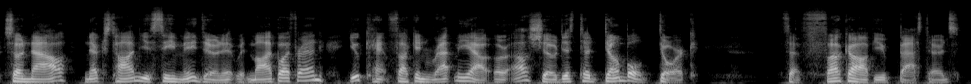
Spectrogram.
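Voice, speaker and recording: A man's voice: mid-range voice, animated, measured pace. A man voicing a vain, foul-mouthed goth teenage girl with a snarky, melodramatic manner in a comedic story reading.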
